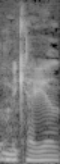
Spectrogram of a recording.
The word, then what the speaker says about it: Mikhail: Are we allowed to pronounce his name Michael, or is it Mikhail? – Mikhail.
